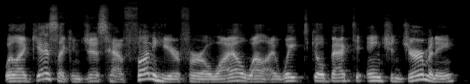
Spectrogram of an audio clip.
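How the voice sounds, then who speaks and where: Man doing a high, hapless teenage hedgehog hero. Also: expressive, fairly quick, sharp tone. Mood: carefree. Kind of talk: amateur dramatic reading of fan fiction.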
